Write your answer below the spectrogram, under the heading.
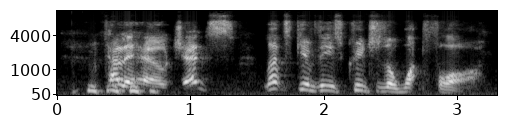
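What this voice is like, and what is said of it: Put-on posh British officer accent. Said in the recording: “I'm probably not going to give his accent the way that Bishop wants ... Brigadier Lethbridge Stewart, essentially.”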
